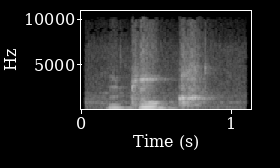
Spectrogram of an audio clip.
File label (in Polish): "duk", kurpiow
